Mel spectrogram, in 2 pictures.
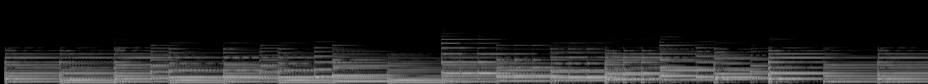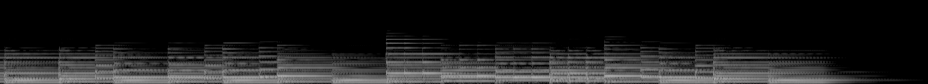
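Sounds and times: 
piano melody: 0.0s - 18.0s.

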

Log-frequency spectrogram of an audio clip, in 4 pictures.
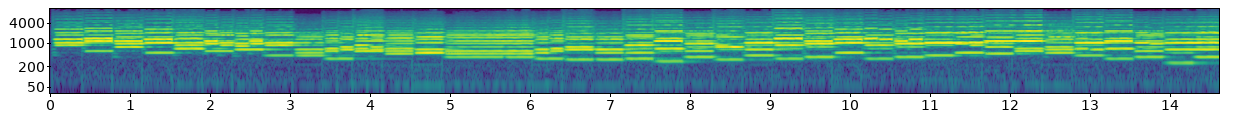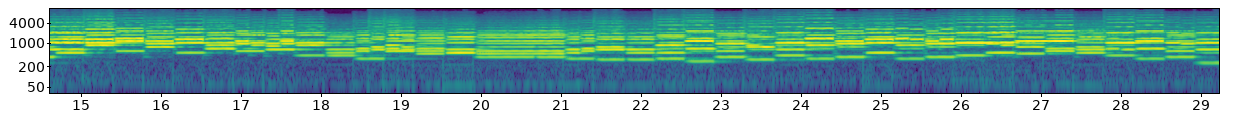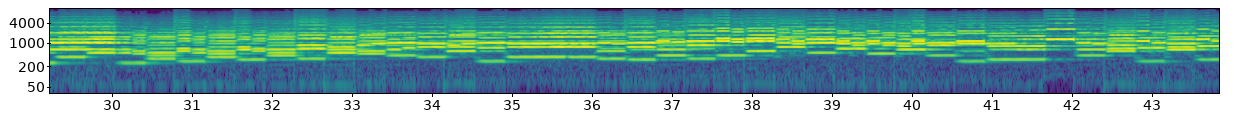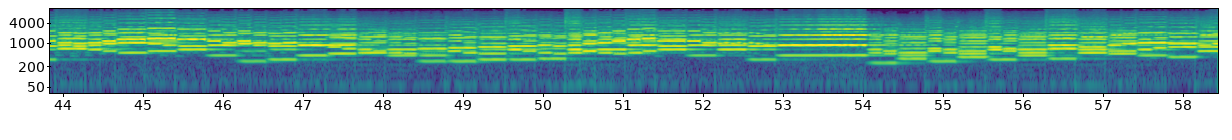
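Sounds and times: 
flute trio playing a bourree: 0.0s - 58.4s.

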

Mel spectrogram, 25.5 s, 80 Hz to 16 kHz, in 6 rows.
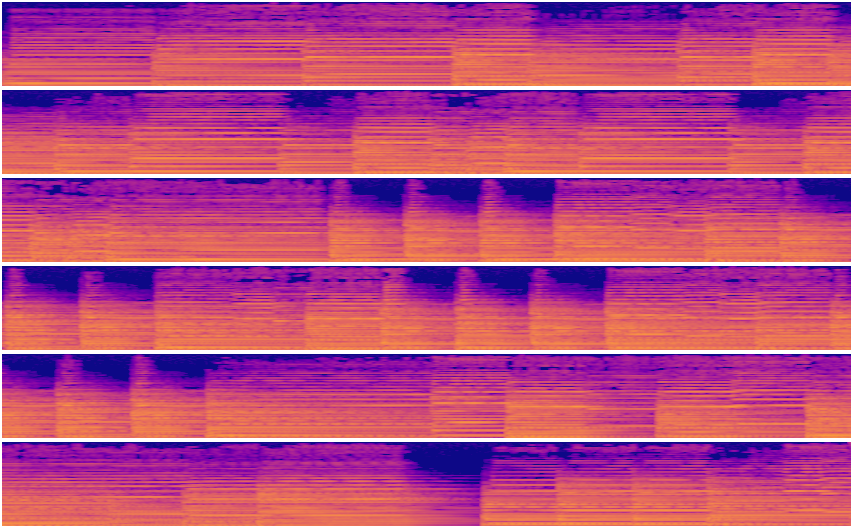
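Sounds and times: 
clarinet playing: 0.0s - 25.4s.

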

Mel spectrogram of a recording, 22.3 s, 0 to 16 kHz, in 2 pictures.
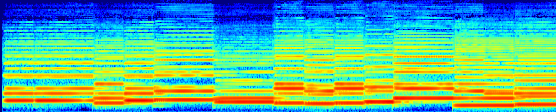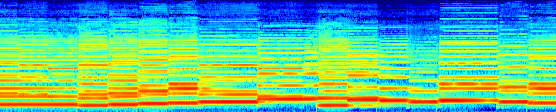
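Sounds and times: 
clarinet in a clarinet saxophone duet: 0.0s - 22.2s
saxophone in a clarinet saxophone duet: 0.0s - 22.2s.

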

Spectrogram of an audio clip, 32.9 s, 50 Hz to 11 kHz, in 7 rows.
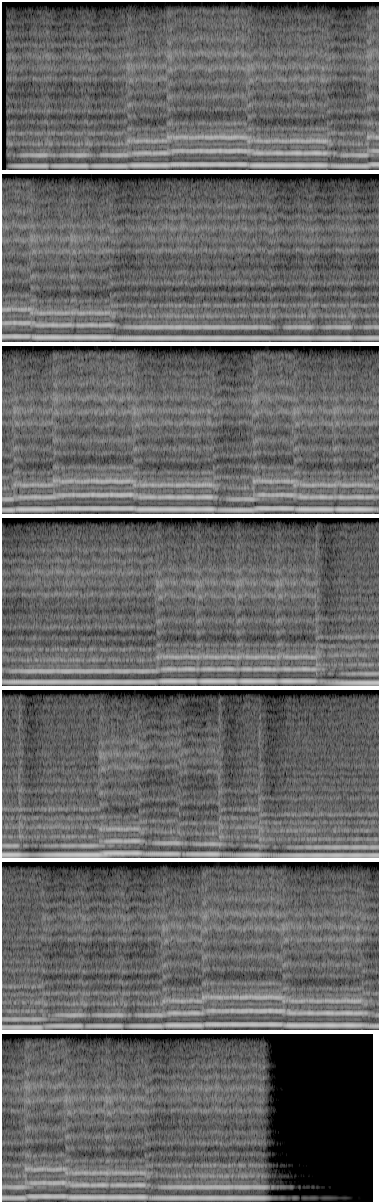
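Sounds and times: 
six-hole ocarina: 0.1s - 32.6s.

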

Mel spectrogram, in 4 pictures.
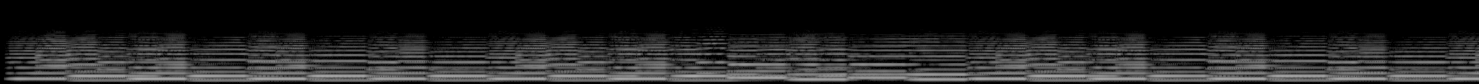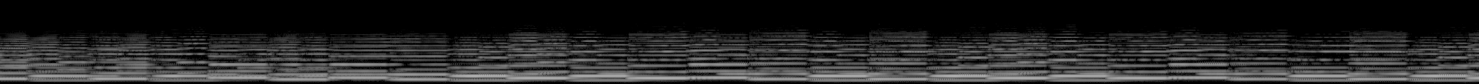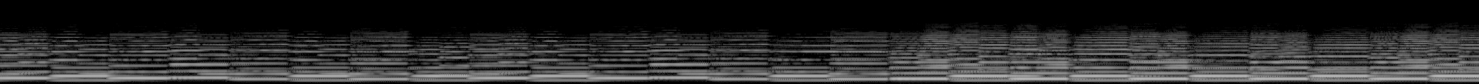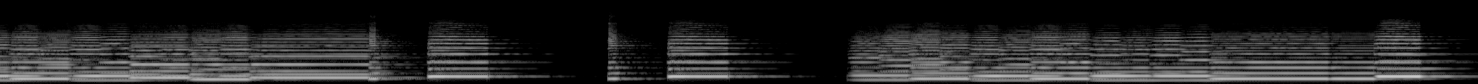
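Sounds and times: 
trumpet playing in a trumpet and saxophone duet: 0.0s - 49.8s, 50.4s - 52.2s, 52.9s - 59.1s.

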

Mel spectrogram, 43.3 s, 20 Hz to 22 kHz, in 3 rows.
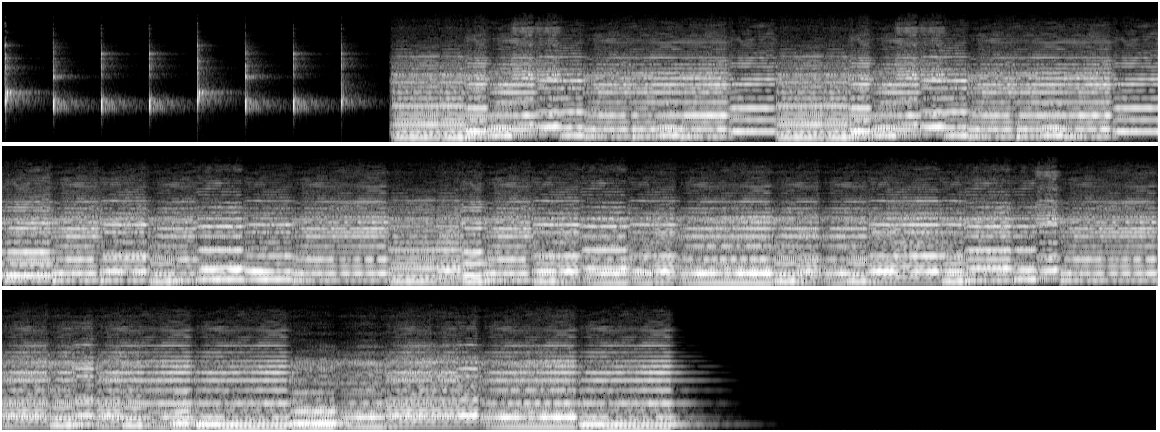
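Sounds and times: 
string trio playing: 4.9s - 37.7s.

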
